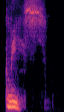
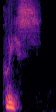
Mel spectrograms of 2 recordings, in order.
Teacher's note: they're replacing the R with an L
